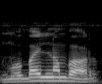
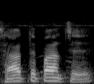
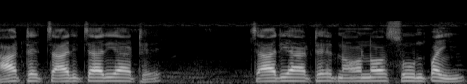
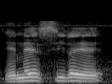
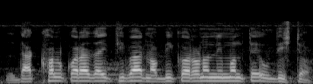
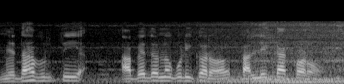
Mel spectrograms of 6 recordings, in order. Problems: none marked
